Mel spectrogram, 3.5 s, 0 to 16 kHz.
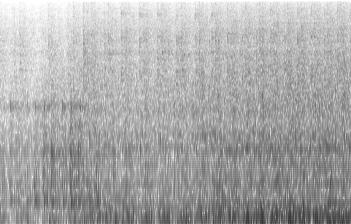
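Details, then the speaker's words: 1973 MG Midget parked over 40 years, oil leak and timing addressed, good oil pressure: small four-cylinder runs fairly evenly at fast idle, steady pulses building slightly, no knocking; normal running. "i'm going to try and make it start and i did it runs"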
